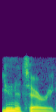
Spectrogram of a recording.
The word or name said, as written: unitary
